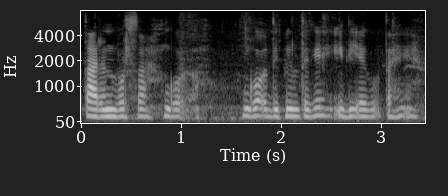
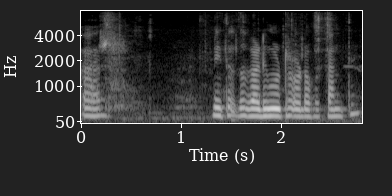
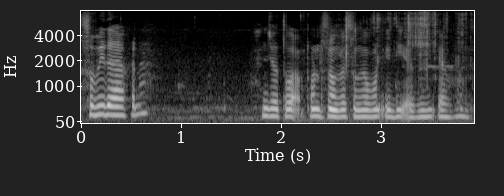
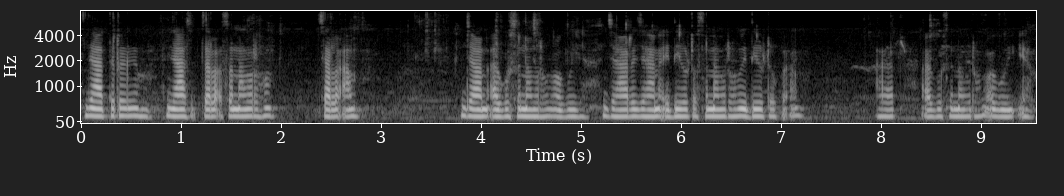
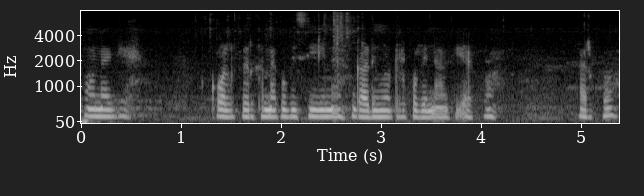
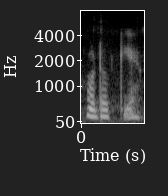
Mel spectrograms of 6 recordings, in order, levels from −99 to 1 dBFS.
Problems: background sounds at intervals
